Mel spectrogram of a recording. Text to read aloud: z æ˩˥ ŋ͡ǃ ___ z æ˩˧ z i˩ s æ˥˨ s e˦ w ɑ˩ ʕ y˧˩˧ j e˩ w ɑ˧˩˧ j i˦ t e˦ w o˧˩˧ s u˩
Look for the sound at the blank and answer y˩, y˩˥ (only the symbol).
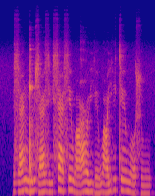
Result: y˩˥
